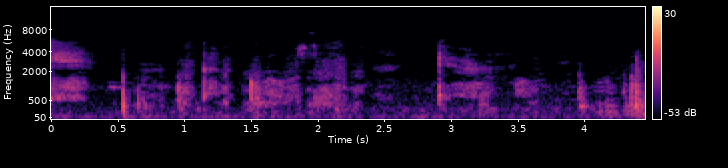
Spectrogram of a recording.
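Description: A person whispering in short breathy bursts, the words not made out, with a few sharp clicks and knocks.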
